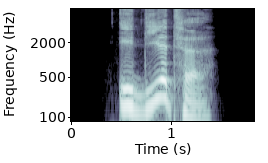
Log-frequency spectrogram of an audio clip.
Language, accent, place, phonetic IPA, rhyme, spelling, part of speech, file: German, Germany, Berlin, [eˈdiːɐ̯tə], -iːɐ̯tə, edierte, adjective / verb, De-edierte.ogg
- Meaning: inflection of edieren: 1. first/third-person singular preterite 2. first/third-person singular subjunctive II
